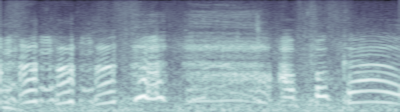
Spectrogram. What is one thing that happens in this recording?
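A woman laughs loudly.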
